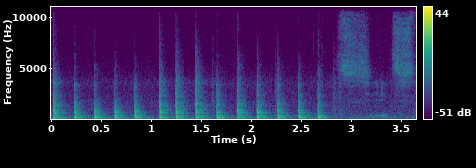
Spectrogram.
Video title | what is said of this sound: Surviving a Flood on a Sailboat: What it's REALLY like living on a boat (Sailing Popao) Ep.29 | i don't know if it's rotten yet but it's definitely waterlogged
